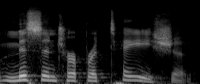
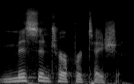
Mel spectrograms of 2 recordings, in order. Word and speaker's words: misinterpretation: stress is going to come on the syllable before so misinterpretation misinterpret retation. It is a little bit of a mouthful if you say it. Say it with me. Misinterpretation.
